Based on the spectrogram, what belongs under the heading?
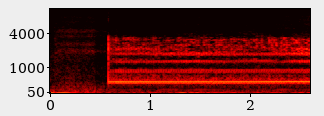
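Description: After a brief moment of near silence, a steady electronic telephone tone from a recorded phone call switches on abruptly and holds unbroken, fairly loud, with no one speaking.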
